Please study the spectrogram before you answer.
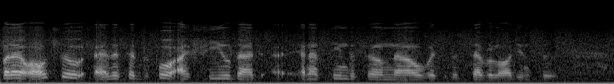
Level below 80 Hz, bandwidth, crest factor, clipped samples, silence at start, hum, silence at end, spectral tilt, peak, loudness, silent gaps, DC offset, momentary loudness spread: -68 dBFS; 8 kHz; 20 dB; under 0.1%; 0 s; none; 0 s; -3.5 dB/octave; -12 dBFS; -33 LUFS; none; 2%; 16 LU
